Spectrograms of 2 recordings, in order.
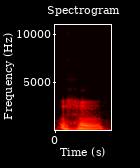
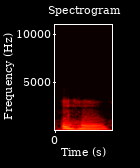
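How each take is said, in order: The two takes are said the same way.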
